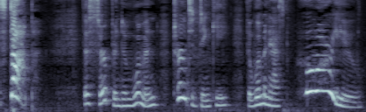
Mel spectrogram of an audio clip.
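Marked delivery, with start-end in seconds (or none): 0.0-0.5 sharp loud cry of stop; shout. Acted. Dinky stopping the woman, loud shout. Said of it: "when Dinky shouted". 4.5-5.4 woman's voice. Acted. Woman voiced, startled question.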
